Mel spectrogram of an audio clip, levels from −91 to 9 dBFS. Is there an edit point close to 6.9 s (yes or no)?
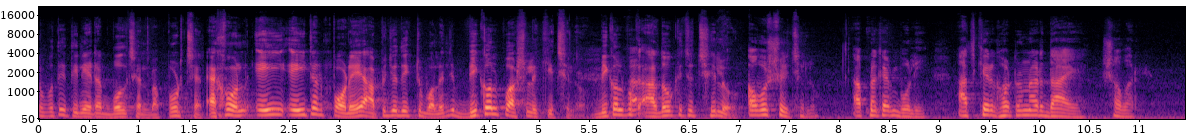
no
